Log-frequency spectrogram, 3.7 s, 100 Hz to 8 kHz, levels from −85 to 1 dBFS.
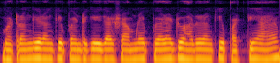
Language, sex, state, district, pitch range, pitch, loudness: Hindi, male, Bihar, Sitamarhi, 130-135 Hz, 130 Hz, -16 LUFS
